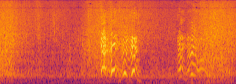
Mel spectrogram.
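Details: An Alaskan Malamute that discovered a sea robin gives four quick, bent yipping whines, then two softer ones a second later, over a steady hiss.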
